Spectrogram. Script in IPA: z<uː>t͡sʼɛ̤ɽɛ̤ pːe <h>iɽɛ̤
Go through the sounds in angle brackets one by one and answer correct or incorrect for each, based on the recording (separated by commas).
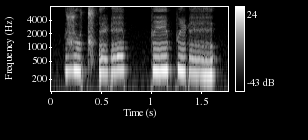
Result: incorrect, incorrect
